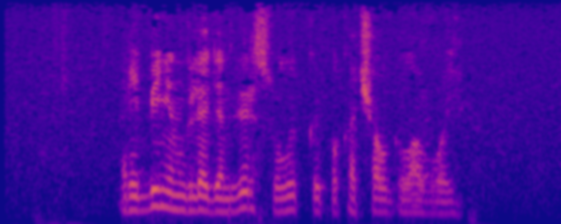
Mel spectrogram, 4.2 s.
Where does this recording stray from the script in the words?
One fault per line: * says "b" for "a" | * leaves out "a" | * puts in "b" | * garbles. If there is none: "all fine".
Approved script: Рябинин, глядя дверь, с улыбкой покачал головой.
all fine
